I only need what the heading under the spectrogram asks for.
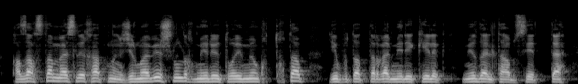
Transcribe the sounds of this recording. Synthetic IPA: qʰɑzɑqst̪ɑnmæsleχɑt̪ənəɴʒijəɾmɑbe̞sʒ̥əlˠd̪əqme̞ɾe̞jt̪ʰo̞jəme̞ɴqʰʊ̥t̪ʰːə̥qt̪ɑp̚d̪ʲeput̪at̪ːɑɾʁɑme̞ɾe̞kʲe̞lɪkmʲe̞d̪alʲt̪ʰɑbəse̞t̪ːɪ

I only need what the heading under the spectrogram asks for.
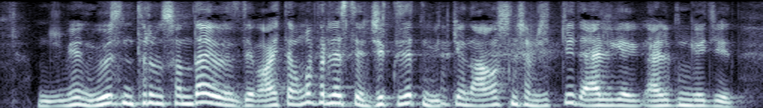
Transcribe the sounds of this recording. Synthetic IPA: me̞nwɵzɪt̪ʰʏɾɪmso̞nd̪ɑjwɵzd̪e̞pɑjt̪ɑmɴʁojbɪɾnæɾseleʒekʲɪze̞t̪ɪnwɵjt̪̚kʲe̞nəɑʁəlˠʃənʃɑmʒe̞t̪̚ped̪əælɪɡʲeælɪkʲʰʏŋɡʲe̞d̪e̞jɪn

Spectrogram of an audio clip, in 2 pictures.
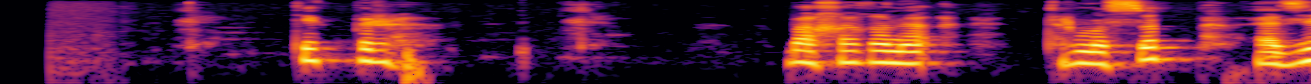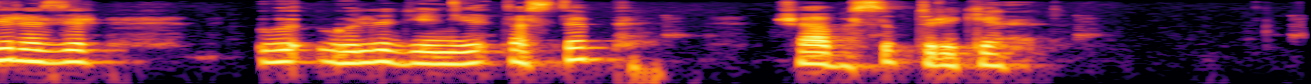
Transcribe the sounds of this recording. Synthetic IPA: t̪ʰe̞k̚bɪɾ | bɑqɑʁɑnɑ | t̪ʰəɾməsəp̚æze̞ɾæze̞ɾ | wɵlɪd̪e̞ne̞t̪ʰɑst̪ɑp̚ | ʒ̥ɑbəsəp̚t̪ʰʏɾe̞kʲe̞n

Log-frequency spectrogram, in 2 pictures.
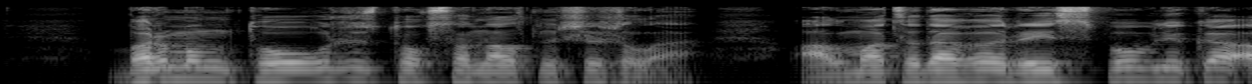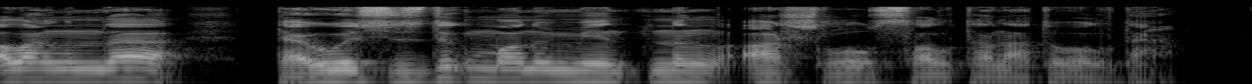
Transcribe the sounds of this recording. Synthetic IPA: bɪɾməɴt̪ʰo̞ʁəzʒʏzt̪ʰo̞qsɑnɑlˠt̪ənʃəʒəlˠə̰ | ɑ̰lˠmɑt̪əd̪ɑʁəɾe̞spublijkɑʔɑlˠɑŋənd̪ɑ | t̪ʰæwe̞lsɪzd̪ɪkmonume̞nt̪ɪnɪŋɑ̰ʃəlˠuwsɑlˠt̪ɑnɑ̰t̪əbo̞̰lˠd̪ə̰

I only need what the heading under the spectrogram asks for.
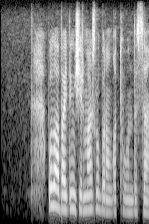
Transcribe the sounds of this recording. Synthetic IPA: b̥ʊlˠɑbɑjd̪əɴʒijəɾmɑʒəlˠbʊɾəɴʁət̪ʰuwənd̪əsə

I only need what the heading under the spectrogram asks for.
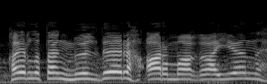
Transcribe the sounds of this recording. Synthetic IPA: qʰɑjəɾlˠət̪ɑɴmɵld̪eɾɑɾmɑʁɑjən

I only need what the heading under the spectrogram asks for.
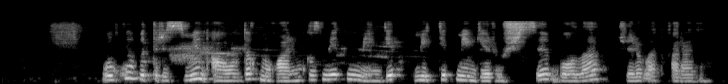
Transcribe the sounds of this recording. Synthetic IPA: wʔo̞qubɪt̪ɪɾɪsɪme̞nɑwəlˠd̪əq̚mʊʁɑlɪmqʰəzme̞t̪ɪnme̞k̚t̪e̞p̚me̞ŋɡʲe̞ɾuʃɪ̥sɪbo̞lˠɑʒ̥ʏɾɪpɑ̰t̪qɑɾɑd̪ə

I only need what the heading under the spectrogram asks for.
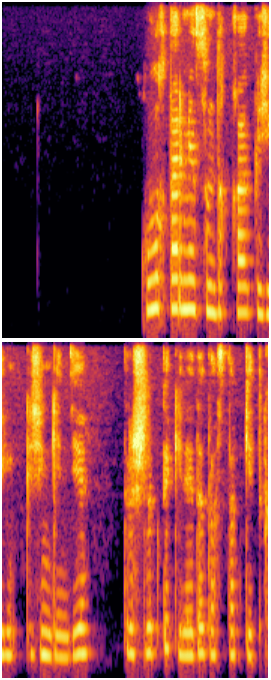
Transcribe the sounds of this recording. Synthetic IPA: qʰulˠəqt̪ɑɾme̞nsʊnd̪əqːɑkʲʰɪʒɪŋɡʲe̞nd̪e̞ | t̪ʰʏɾʃɪlɪkt̪ɪkʲʰe̞le̞d̪ɪt̪ʰɑst̪ɑp̚kʲʰe̞t̪ːʲɪ

